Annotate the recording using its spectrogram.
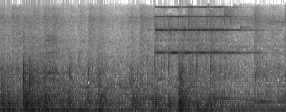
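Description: A steady high tone held for about a second and a half, starting a little past the middle. It sounds over low rumbling room noise and a few knocks near the start.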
